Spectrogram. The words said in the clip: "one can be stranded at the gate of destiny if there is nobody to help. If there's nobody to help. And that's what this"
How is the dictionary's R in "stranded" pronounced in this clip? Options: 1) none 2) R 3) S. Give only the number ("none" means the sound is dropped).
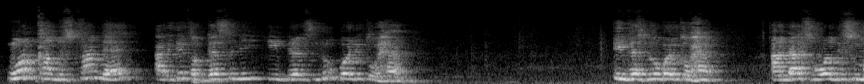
1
